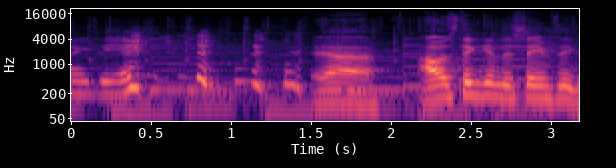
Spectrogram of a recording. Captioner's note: laugh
